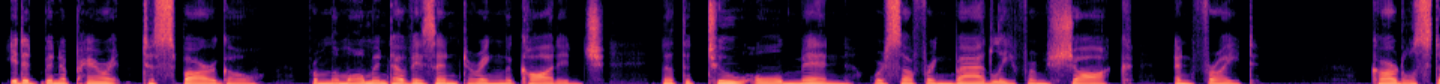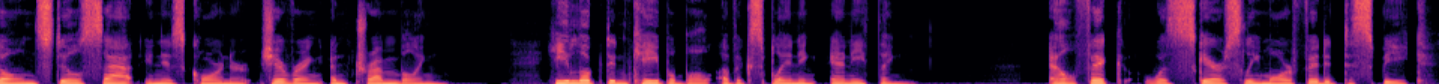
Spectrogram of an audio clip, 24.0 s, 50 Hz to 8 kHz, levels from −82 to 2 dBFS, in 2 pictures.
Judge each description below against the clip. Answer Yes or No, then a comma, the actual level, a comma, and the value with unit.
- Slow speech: Yes, slow, 120 wpm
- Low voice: No, medium, 165 Hz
